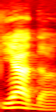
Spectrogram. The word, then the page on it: piada: Provençal; piado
